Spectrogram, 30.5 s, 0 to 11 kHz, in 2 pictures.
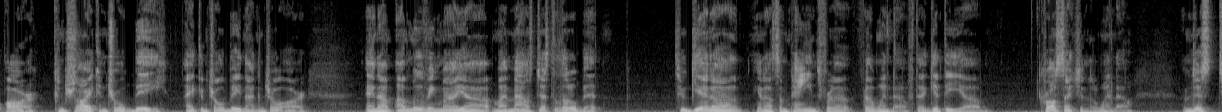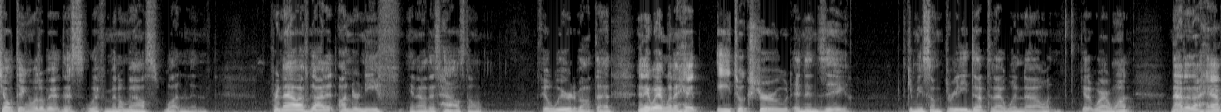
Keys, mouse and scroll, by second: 11.8 ctrl+b, 26.4-27.7 middle drag.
